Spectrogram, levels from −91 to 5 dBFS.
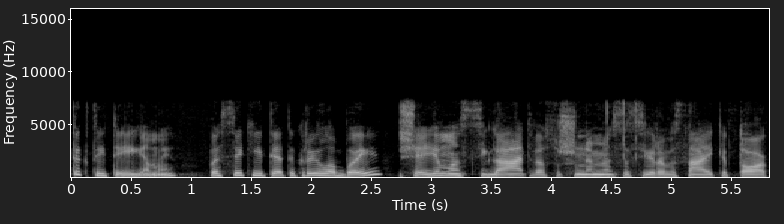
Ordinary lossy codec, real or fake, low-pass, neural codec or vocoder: Opus, 64 kbps; fake; 7.2 kHz; codec, 16 kHz, 8 kbps, FreqCodec, larger model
